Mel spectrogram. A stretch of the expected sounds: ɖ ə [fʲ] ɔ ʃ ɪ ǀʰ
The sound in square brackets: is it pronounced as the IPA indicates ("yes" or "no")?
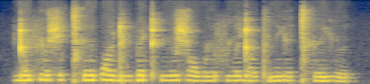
yes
